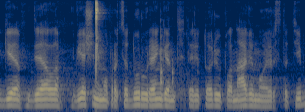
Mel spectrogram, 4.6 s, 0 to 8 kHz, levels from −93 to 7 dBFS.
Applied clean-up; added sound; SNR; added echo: none; Chink, clink; 1 dB; none.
